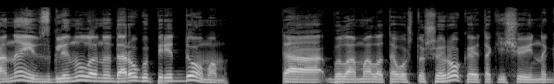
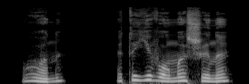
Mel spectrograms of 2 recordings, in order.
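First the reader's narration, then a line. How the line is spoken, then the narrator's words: Whisper. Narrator (Russian): прошептала Руся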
